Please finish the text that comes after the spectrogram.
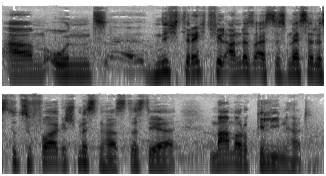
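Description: A man narrating an improvised tabletop game as game master, haltingly searching for his words. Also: a little high.

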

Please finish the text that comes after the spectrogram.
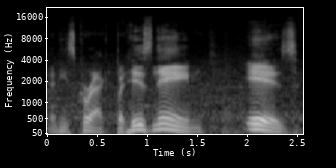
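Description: A man's voice: medium pitch, expressive, unhurried, sharp tone. Podcast co-host, man from Buffalo, upbeat and chatty, recorded in a hotel bar with faint noise. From Buffalo area. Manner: upbeat, introduces guests. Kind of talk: casual chat.

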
